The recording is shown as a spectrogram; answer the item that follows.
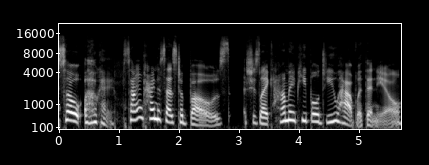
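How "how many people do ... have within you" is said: ordinary talk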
